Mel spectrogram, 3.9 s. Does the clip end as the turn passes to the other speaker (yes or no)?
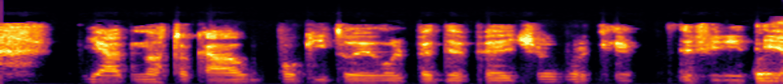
no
